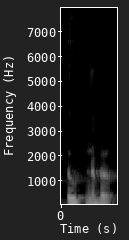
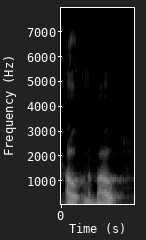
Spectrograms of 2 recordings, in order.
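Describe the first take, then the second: First: The vowel in out sounds like oo. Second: The vowel in out sounds like oh. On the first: This is how outsiders think Canadians say it. The speaker calls it wrong. "they think the Canadians say something like oot and a boot" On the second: This is how locals actually say it. The speaker calls it right. "I figured people say more of like oat and a boat"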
